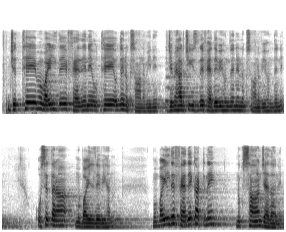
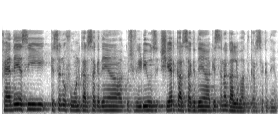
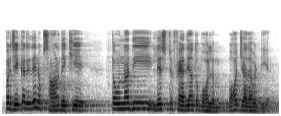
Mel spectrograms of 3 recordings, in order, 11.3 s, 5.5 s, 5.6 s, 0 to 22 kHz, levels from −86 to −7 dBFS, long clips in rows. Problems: constant background noise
